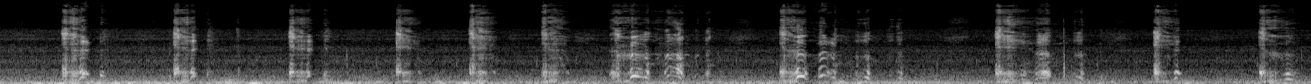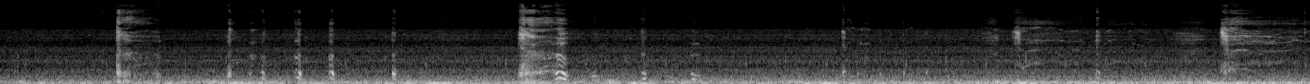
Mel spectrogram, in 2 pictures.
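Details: Adult who gets winded even walking to the car, coughing in repeated short bursts with throat clearing over steady low vehicle rumble.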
